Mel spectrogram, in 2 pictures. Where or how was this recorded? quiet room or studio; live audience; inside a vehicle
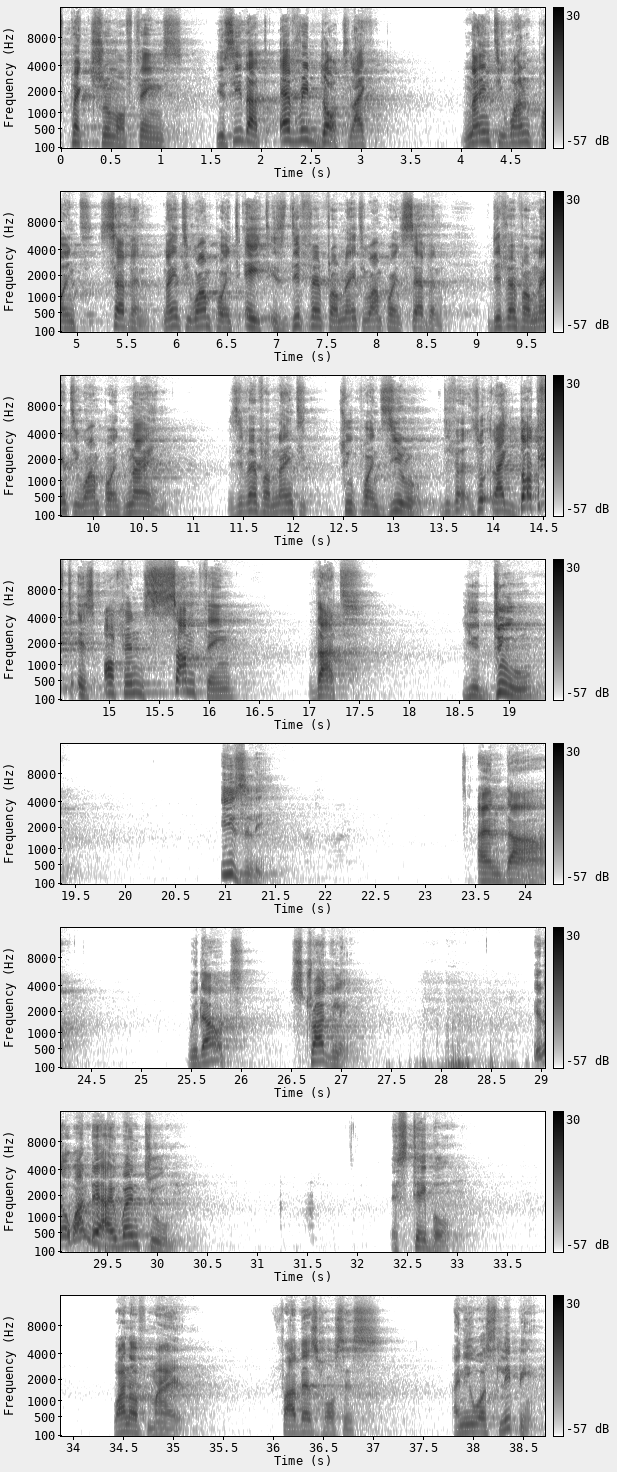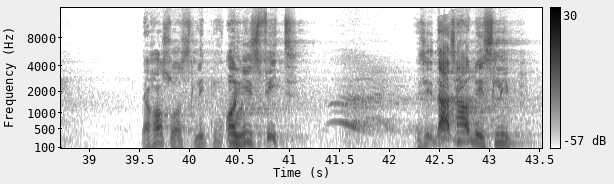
live audience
